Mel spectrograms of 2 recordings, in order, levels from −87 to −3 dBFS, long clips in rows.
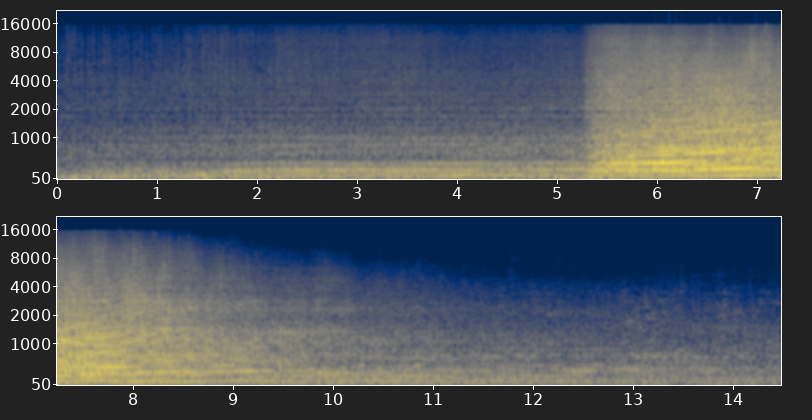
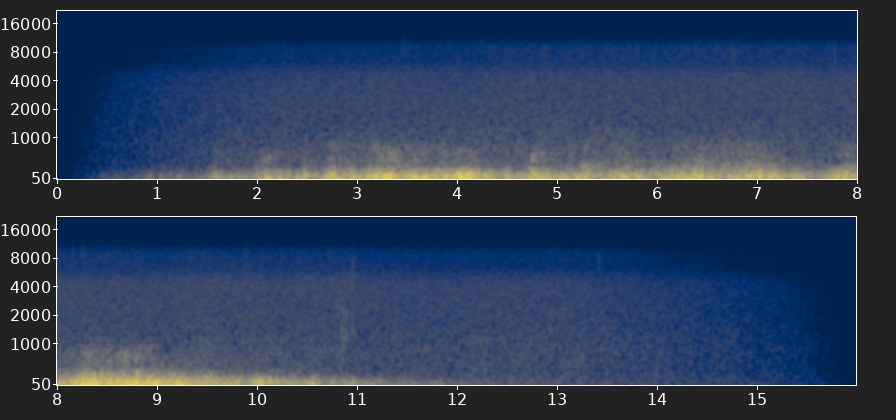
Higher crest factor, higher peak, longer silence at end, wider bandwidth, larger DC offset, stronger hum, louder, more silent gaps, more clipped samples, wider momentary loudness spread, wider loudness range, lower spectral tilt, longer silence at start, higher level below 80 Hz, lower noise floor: about the same, 16 dB vs 20 dB; about the same, 0 dBFS vs -2 dBFS; second, 0 s vs 4.55 s; first, 16.5 kHz vs 9.4 kHz; neither; neither; first, -14 LUFS vs -23 LUFS; neither; neither; first, 25 LU vs 20 LU; first, 21 LU vs 12 LU; second, -5 dB/octave vs -8.5 dB/octave; second, 0 s vs 1.2 s; second, -40 dBFS vs -26 dBFS; second, -36 dBFS vs -72 dBFS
